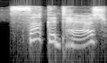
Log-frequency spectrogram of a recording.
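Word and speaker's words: succotash: and suckatash said Stan suckatash rhymes with bash suckatash said Wall-E he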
